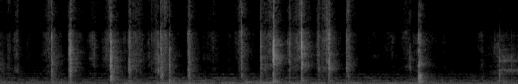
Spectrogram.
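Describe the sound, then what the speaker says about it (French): Tarot cards drawn from a deck and laid down on a table, a quick series of soft slaps and sliding flicks, close and fairly faint. "on met une autre carte pour la santé"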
